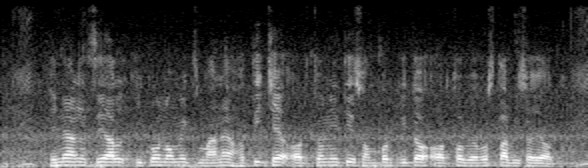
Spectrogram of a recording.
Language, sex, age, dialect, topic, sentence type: Bengali, female, 18-24, Western, banking, statement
